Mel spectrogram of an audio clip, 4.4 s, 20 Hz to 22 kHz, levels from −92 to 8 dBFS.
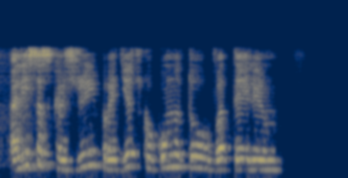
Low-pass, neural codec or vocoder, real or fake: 7.2 kHz; none; real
